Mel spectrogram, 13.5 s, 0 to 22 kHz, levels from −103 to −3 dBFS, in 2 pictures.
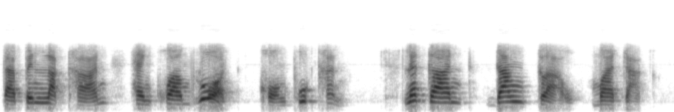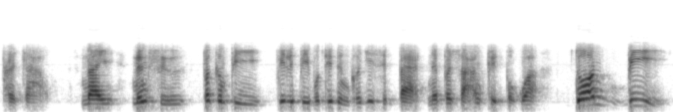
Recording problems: phone-call audio; nothing above 3.5 kHz

